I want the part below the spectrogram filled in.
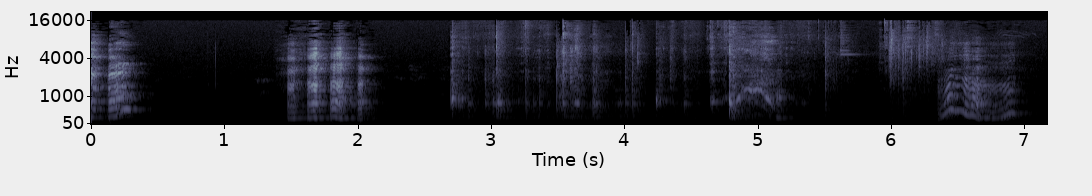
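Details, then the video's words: A young blue-and-gold macaw, just over 12 months old, talks to himself in a small room, giving bursts of human-like giggling and laughter mixed with mumbled talk and repeated "hello Rainbow" greetings, a few seconds apart. "Macaw Parrot Rainbow Laughing Giggling Talking to himself"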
